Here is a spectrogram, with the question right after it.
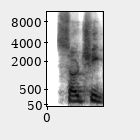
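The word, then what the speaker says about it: Xochitl: I think the way you pronounce it is Sochi. Yeah. Sochi Gomez. – Okay. – Yeah, it's like a weird spelling, but it's just Sochi.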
